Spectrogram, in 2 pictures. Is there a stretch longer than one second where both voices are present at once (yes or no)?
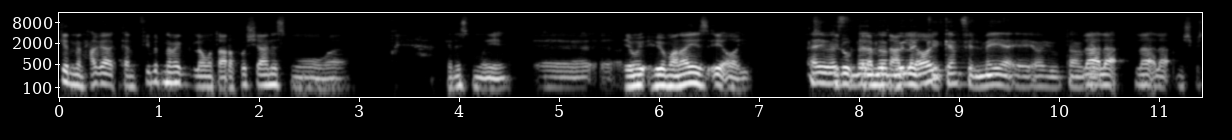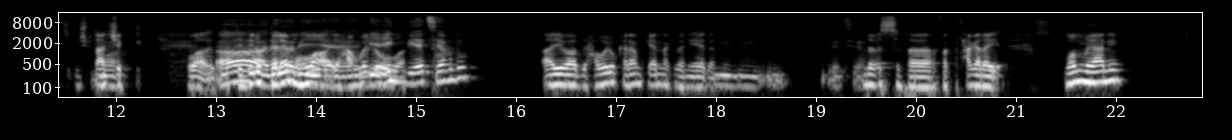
yes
